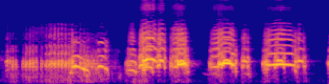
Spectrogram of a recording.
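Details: Demoiselle crane, known as koonj, uttering a jumble of overlapping rattling notes that settle into four longer trumpeted calls with strong harmonics.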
